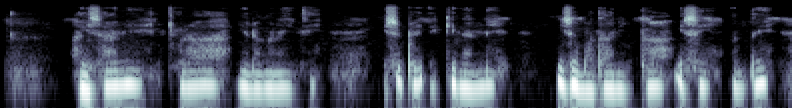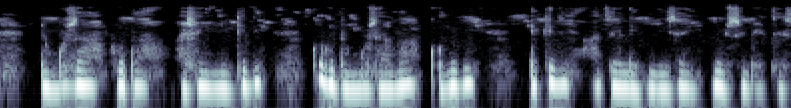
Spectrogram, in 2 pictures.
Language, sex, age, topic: Gamo, female, 36-49, government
